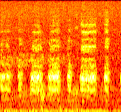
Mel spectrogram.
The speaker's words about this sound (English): Oh, yeah, they're clocking there. Boy, I heard that one. Chickens are clucking. That's not even the one that usually comes up here.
